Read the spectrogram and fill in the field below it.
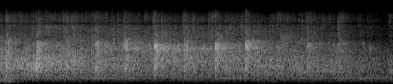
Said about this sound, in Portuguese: Dê uma linda salva de palmas para Jesus.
